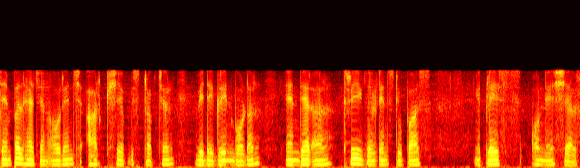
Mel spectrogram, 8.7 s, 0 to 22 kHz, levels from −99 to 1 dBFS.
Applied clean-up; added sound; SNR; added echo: neural separator model SepFormer WHAM!.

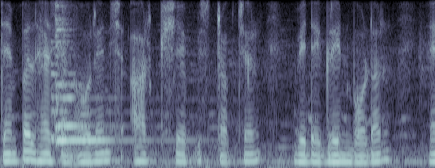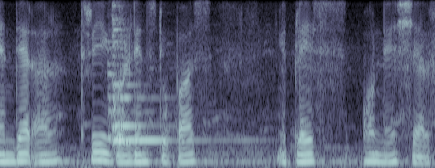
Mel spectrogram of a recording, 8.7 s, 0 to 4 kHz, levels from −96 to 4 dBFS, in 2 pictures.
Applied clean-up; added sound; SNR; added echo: none; Bowed string instrument; 3 dB; none.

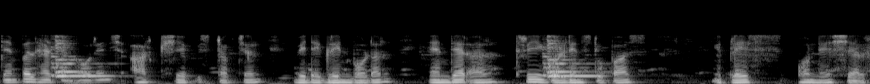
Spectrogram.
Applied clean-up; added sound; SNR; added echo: classical method log-MMSE.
